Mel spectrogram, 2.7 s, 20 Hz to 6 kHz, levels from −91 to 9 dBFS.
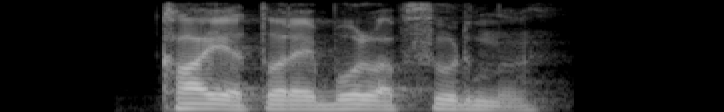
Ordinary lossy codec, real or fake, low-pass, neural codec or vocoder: none; real; 5.4 kHz; none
